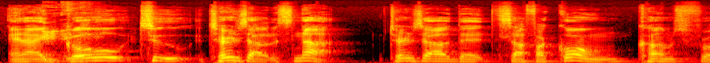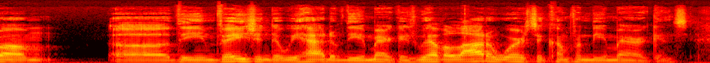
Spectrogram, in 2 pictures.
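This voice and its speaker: A man with a Dominican accent chats on a casual podcast and mixes English with Spanish words. He tells stories in an animated way and acts out the people in them. His pitch sits in the middle of the male range. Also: normal speed. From Dominican Republic. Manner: animated storytelling, acts out quoted exchanges. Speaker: podcast co-host. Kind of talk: casual bilingual podcast chat.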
